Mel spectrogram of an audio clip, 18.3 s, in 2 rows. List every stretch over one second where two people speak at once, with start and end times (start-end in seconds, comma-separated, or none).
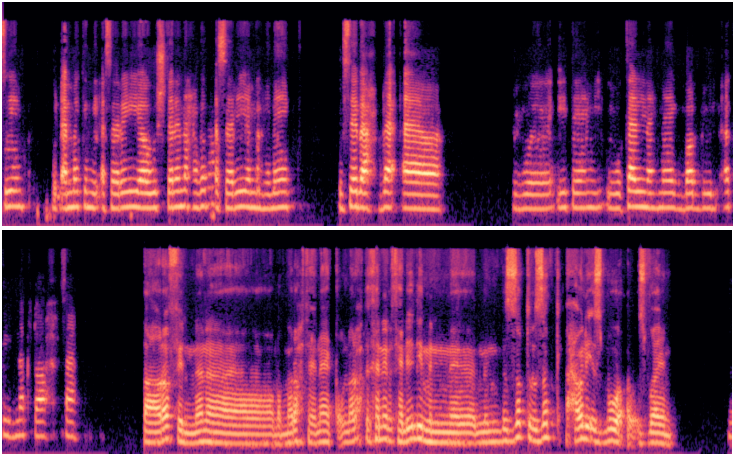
none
